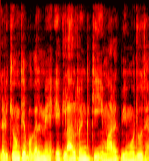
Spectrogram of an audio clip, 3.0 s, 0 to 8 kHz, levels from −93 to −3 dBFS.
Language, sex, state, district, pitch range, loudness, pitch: Urdu, male, Uttar Pradesh, Budaun, 125-140 Hz, -16 LUFS, 130 Hz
